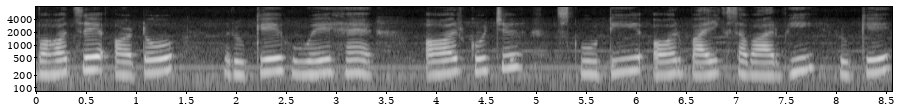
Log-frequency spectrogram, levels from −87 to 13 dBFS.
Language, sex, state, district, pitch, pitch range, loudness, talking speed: Hindi, female, Chhattisgarh, Raipur, 220 Hz, 205-240 Hz, -16 LUFS, 100 wpm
